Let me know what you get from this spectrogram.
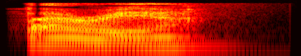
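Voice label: "barrier", British; Language, linguistics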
